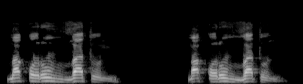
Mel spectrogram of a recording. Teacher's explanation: ایسی صورت میں اس حمزے کو واو کریں گے، مقروءۃن، مقروءۃن، پھر واو کو واو کے اندر ادغام کر دیں گے، مقروءۃن، مقروءۃن۔ پہلے حمزے کو واو کریں گے، پھر واو کو واو کے اندر ادغام کر دیں گے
